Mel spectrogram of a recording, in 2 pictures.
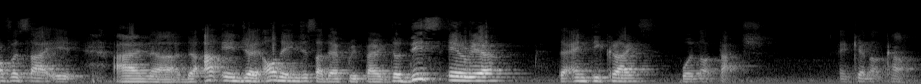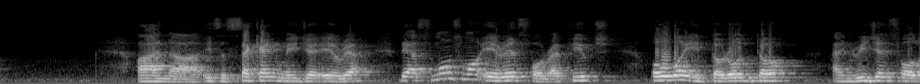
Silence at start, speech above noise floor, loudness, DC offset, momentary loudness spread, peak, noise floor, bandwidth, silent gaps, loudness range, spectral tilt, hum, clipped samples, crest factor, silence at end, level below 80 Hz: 0 s; 28 dB; -18 LUFS; under 0.1%; 16 LU; -4 dBFS; -46 dBFS; 9.2 kHz; none; 11 LU; -8.5 dB/octave; none; under 0.1%; 14 dB; 0 s; -48 dBFS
